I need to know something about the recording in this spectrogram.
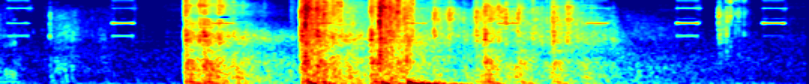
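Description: A pistol fires two sharp shots.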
